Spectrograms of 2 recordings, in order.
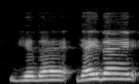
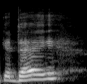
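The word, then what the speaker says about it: Guede: tried to find out the proper pronunciation yay day it seems to be supposedly the french pronunciation he's from ivory coast which speaks french um but i've also seen g'day like good day like the you know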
